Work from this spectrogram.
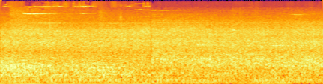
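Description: Elevated metro train passing overhead above a Bangkok street, a steady broad rumble blended with surrounding road traffic, heard without talk for a few seconds.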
